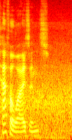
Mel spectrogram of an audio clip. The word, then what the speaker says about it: Hefeweizen: Need to finish up these Hefeweizens. Oh, I know it's actually pronounced Hefeweizen.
